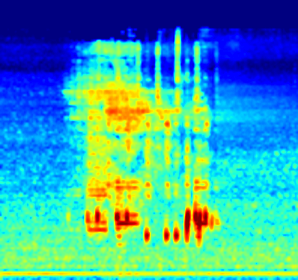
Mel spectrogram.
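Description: A short cheerful game jingle plays.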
